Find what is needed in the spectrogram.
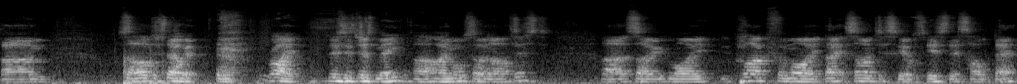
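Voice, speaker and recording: A man with a British accent speaks at a fairly slow pace and medium pitch in a monotone, flat delivery, with audible room echo and noticeable background noise. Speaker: data scientist. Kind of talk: presentation. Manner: loud.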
